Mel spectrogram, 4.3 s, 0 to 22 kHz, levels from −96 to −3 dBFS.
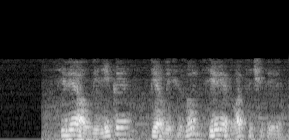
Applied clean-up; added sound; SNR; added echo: none; none; none; reverberation time 0.2 s.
